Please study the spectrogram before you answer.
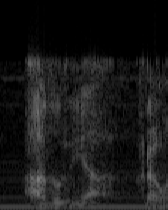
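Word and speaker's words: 아도나이: 모험부를 서는데 그 모험부에다가 뭐를 기록하느냐면은 아도니아 아도니아라고 하는 모험부를 붙여요. 분명 문자 자체는 야회인데 읽기로는 야 읽지 않고 아도니아라고 불러요.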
